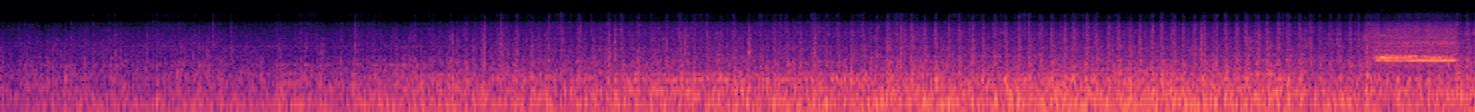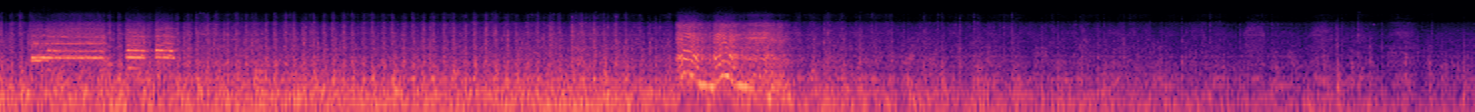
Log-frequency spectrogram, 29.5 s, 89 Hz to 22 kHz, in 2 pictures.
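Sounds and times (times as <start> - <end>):
steam locomotive pump chugging, pumping water to the boiler: 0.0 - 29.5
brief high tonal squeals or whistles: 13.6 - 16.6.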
